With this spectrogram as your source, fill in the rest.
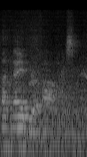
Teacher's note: Schwa R can coalesce into a syllabic R, a neighbour of ours. Syllabic R can lose its syllabicity before another vowel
